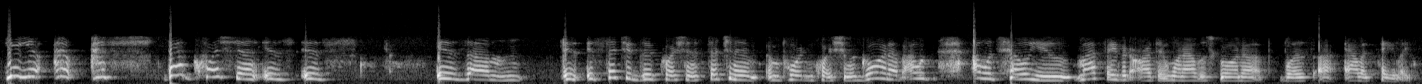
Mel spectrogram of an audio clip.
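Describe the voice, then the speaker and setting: A woman in her sixties, an author born in California and raised in East Texas, speaks as an interview guest on a call. She is emphatic, building her points through repeated parallel phrases, with a medium pitch and normal speed. The phone line sounds tinny.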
